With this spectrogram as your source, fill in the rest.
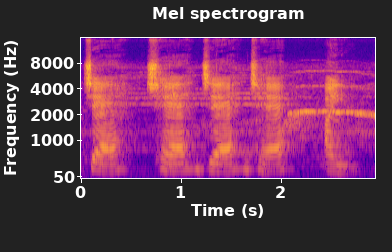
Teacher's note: दूसरा आता है आपका तालु, जो तालु से बोले जाते हैं, जीभ के परस्पर टकराने से, वो आते हैं चै वर्ग में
